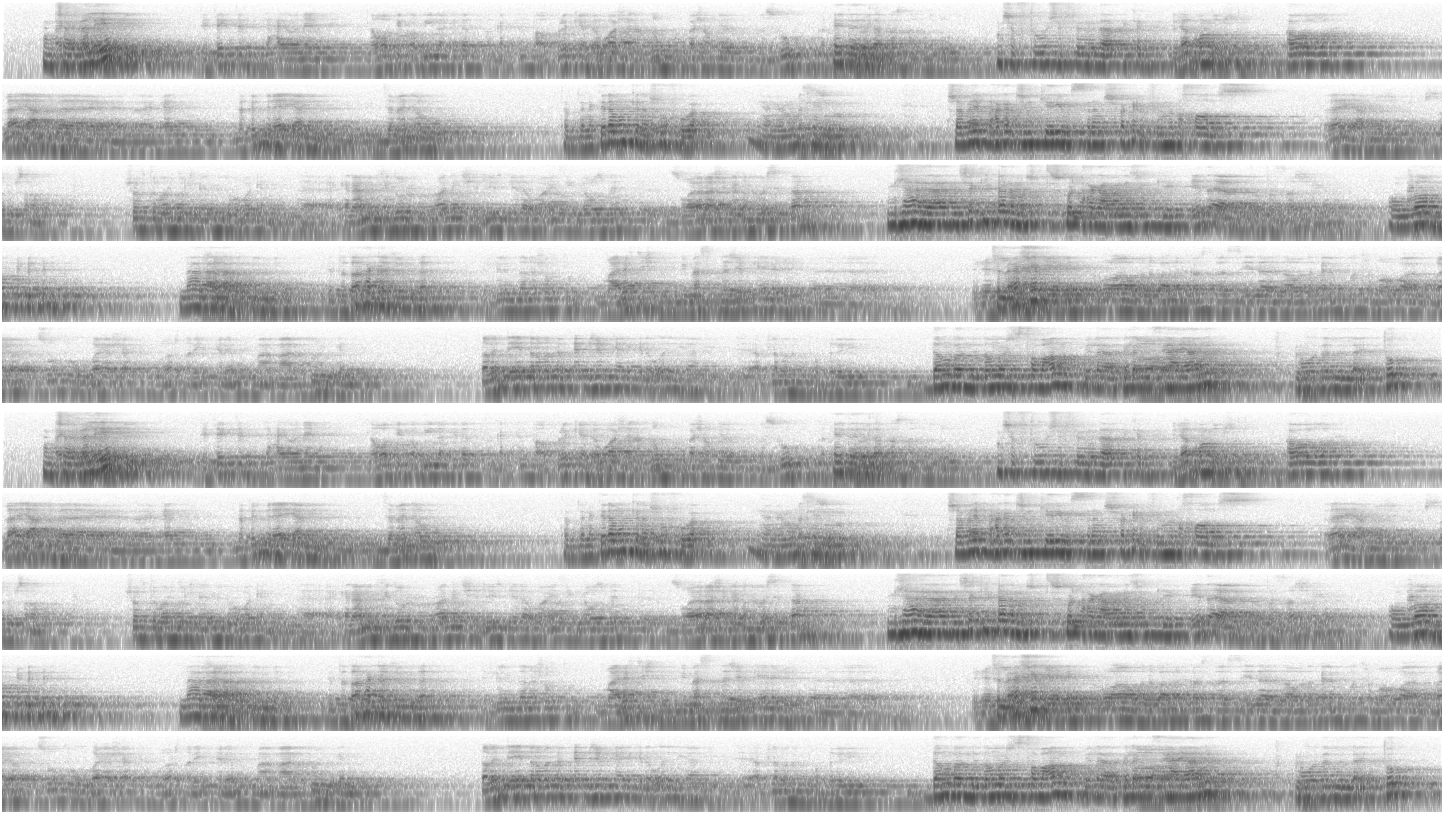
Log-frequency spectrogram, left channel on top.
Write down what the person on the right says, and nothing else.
فاكر
اللي هو كان
طول الديتكتيف لحيوانات اللي هو في قبيلة كده في مكان في افريقيا جابوه عشان عندهم خفاش ابيض مسروق وكانوا جايبينه
يتكسر الموضوع
بجد
والله
لا يا عم ده ده كان ده فيلم رايق يا عم من زمان قوي
بس جي...
اه يا عم جينكر اسطوري بصراحه شفت برضو الفيلم اللي هو كان آه، كان عامل فيه دور راجل شرير كده وعايز يتجوز بنت آه، صغيره عشان ياخد الورث بتاعها
ايه ده يا عم انت ما بتهزرش يا جدع
<laughs>
مش
عارف
ده الفيلم ده انت تعرف
ان أنا الفيلم ده الفيلم ده انا شفته وما عرفتش ان اللي بيمثل ده جيم كاري غير في آه، غير
في
مثلا يعني واو وانا بقرا الكاست بس ايه ده ده هو ده فعلا من كتر ما هو مغير صوته ومغير شكله ومغير طريقه كلامه ما ما عرفتوش بجد طب انت ايه طالما انت بتحب جيم كاري كده قول لي يعني ب- افلامك المفضله ليه
اه
اوف <laughs>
